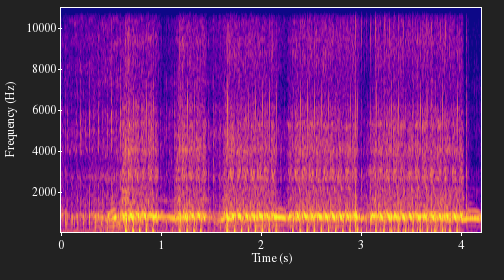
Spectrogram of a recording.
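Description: Electric airsoft rifle firing long full-auto bursts: a fast run of clicks over the whine of its gearbox motor, with two short breaks and a stop near the end.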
